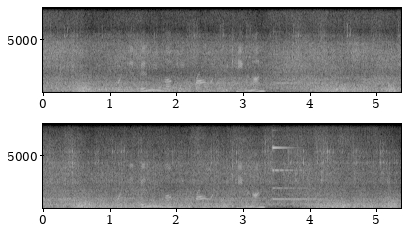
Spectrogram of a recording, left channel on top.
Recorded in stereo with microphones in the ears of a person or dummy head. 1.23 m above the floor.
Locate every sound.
1.1 s a woman speaking: 10° left (ahead or behind)
3.5 s a clink: 85° right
